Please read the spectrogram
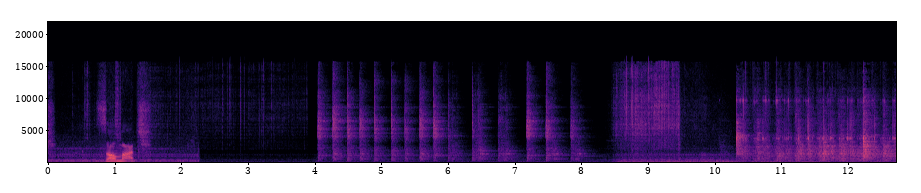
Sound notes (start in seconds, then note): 4.0 metal banging; 10.1 metal rattling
